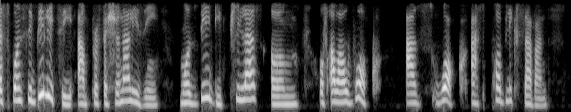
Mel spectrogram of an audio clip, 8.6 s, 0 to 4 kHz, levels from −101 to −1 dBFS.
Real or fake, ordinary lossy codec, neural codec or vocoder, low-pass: fake; none; autoencoder, 48 kHz, 128 numbers a frame, DAC-VAE, trained on Japanese speech; 3.6 kHz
